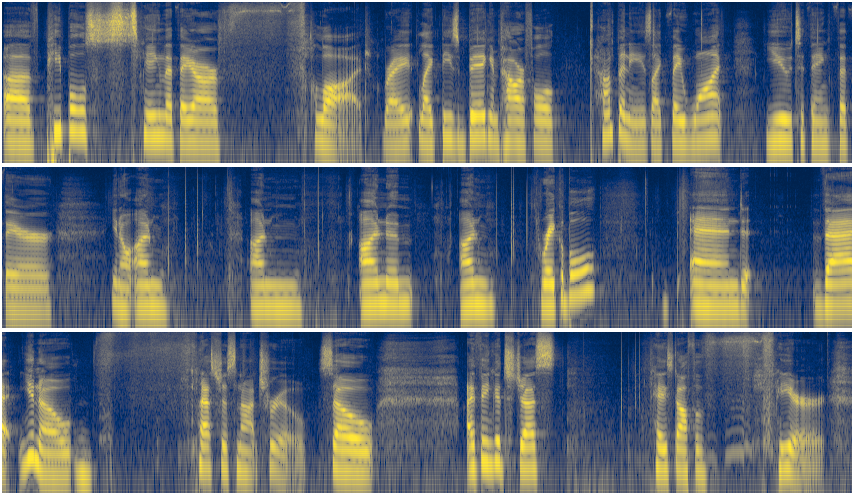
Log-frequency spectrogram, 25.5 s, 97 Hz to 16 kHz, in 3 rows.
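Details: Woman aged 32 who has stuttered since about age three, worse when nervous in front of a room; stuttering with repetitions.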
